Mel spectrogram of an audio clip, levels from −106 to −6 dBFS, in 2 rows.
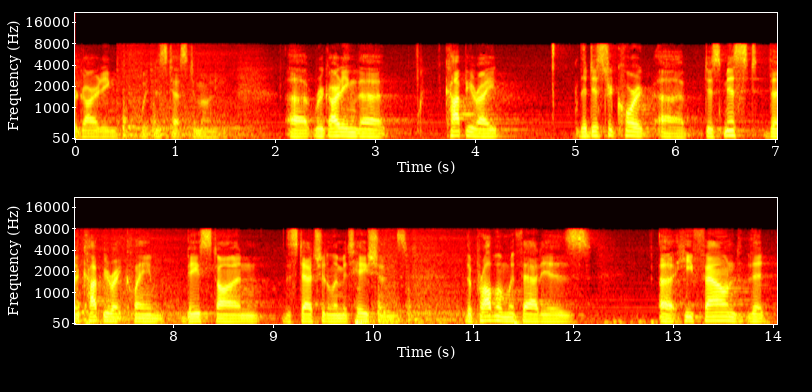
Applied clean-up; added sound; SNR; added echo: none; Printer; 14 dB; none.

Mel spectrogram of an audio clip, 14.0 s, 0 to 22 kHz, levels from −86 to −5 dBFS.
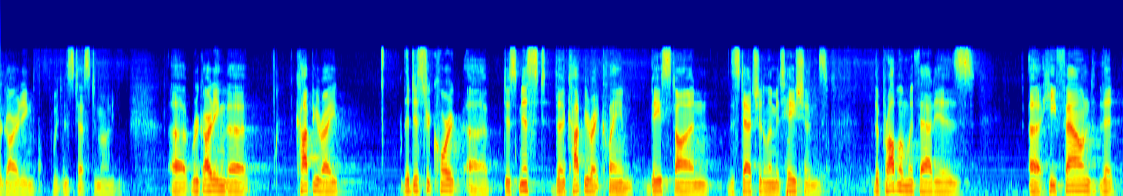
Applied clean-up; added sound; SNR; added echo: neural separator model SepFormer DNS4.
